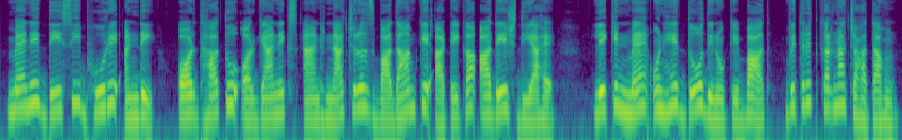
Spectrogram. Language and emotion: Hindi, neutral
